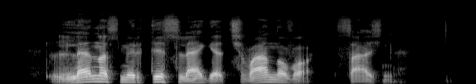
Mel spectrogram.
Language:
Lithuanian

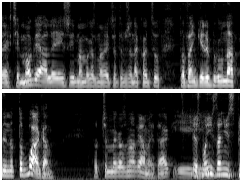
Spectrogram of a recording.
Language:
Polish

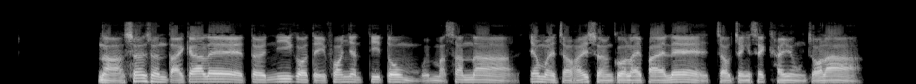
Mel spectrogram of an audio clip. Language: Cantonese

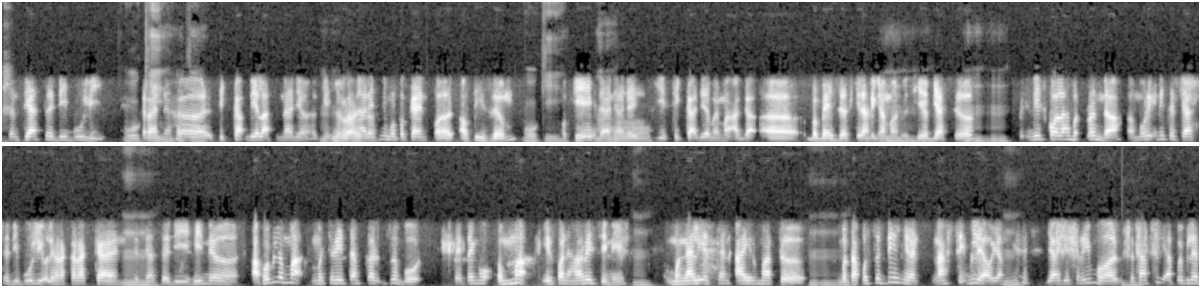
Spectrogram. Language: Malay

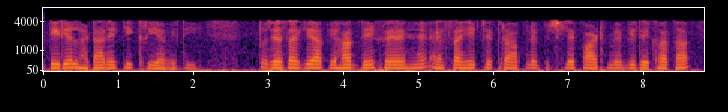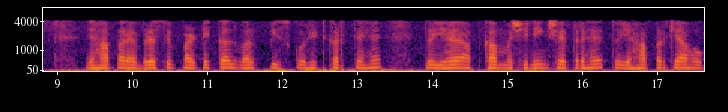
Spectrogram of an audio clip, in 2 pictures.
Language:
Hindi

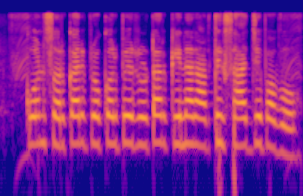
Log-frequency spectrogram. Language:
Bangla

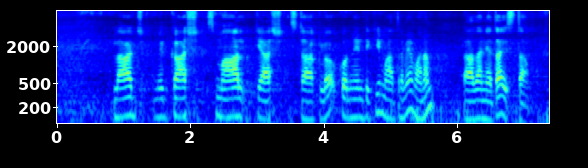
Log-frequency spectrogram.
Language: Telugu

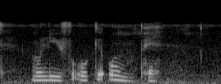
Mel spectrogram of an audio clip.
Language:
Southern Sotho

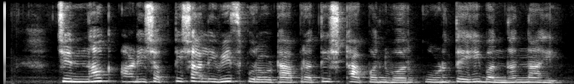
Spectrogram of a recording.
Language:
Marathi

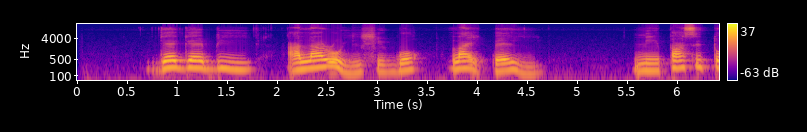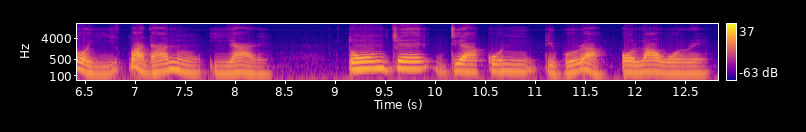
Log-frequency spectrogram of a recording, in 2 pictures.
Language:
Yoruba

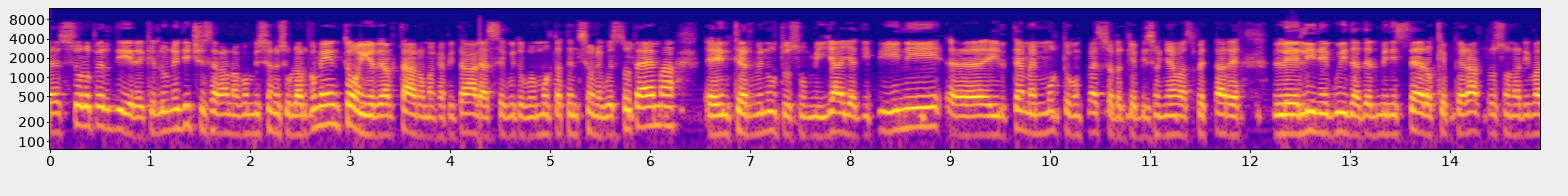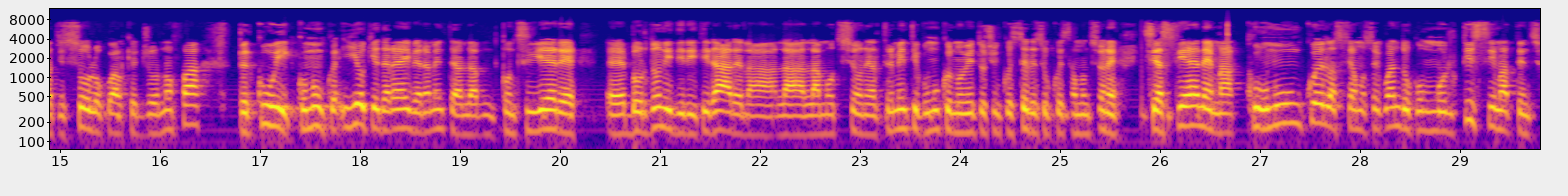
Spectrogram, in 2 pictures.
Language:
Italian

